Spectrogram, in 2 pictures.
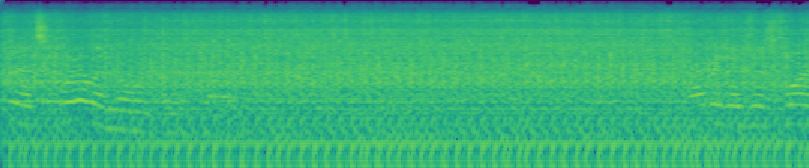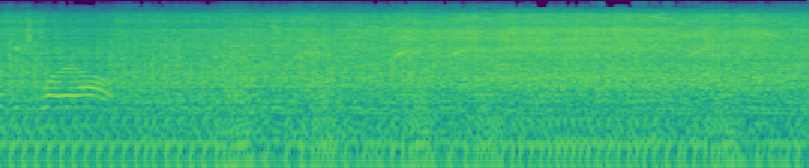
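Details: Trash-found Harbor Freight Tailgater two-stroke generator after carburetor bowl cleaning: loud, steady buzzing note with even firing, no misses or surging; runs smoothly.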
